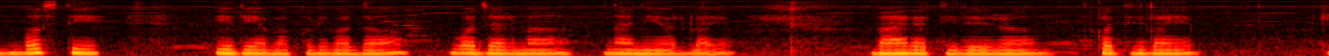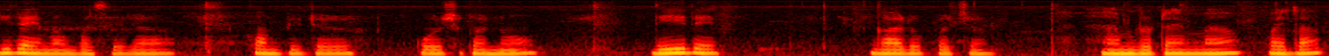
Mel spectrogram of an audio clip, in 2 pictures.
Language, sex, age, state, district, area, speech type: Nepali, female, 45-60, West Bengal, Darjeeling, rural, spontaneous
